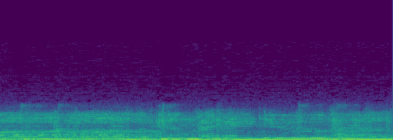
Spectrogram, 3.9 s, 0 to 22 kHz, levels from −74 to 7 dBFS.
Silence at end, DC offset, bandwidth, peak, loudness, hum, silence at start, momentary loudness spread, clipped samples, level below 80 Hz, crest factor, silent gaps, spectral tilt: 0 s; 0.3%; 6.8 kHz; -2 dBFS; -15 LUFS; none; 0 s; 3 LU; under 0.1%; -24 dBFS; 12 dB; none; -7.5 dB/octave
